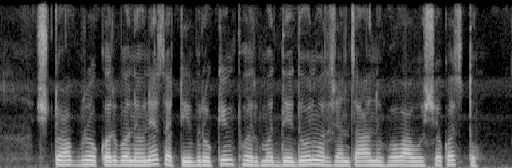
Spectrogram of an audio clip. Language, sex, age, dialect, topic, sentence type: Marathi, female, 25-30, Northern Konkan, banking, statement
